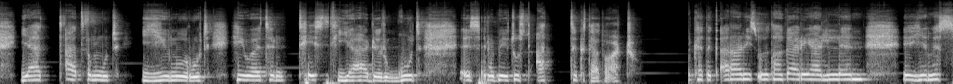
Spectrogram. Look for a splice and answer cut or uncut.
cut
